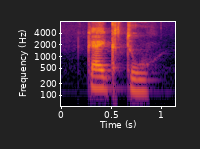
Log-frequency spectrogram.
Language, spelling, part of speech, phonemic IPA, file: Dutch, kijk toe, verb, /ˈkɛik ˈtu/, Nl-kijk toe.ogg
- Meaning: inflection of toekijken: 1. first-person singular present indicative 2. second-person singular present indicative 3. imperative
